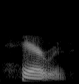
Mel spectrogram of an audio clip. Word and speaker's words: Harris: Deborah, D-E-B-O-R-A-H. L as in Larry, Harris, H-A-R-R-I-S. – I have D-E-B-O-R-A-H.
